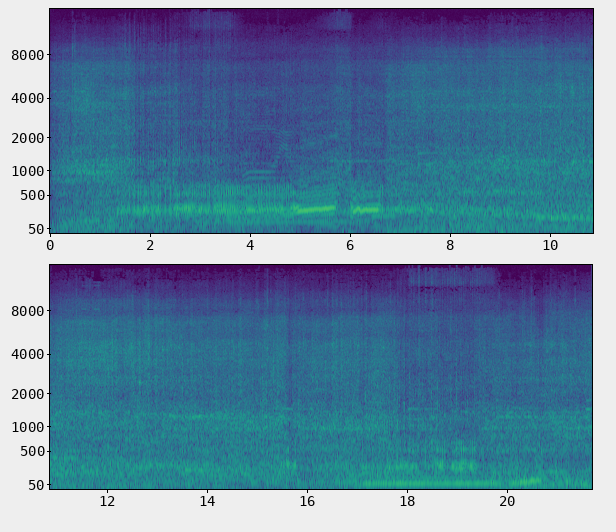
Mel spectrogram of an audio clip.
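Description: Enduro motorcycle engine running under changing throttle while being ridden off-road, heard from a camera mounted on the bike, with a rush of noise over it. The revs rise sharply twice about five to six seconds in.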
